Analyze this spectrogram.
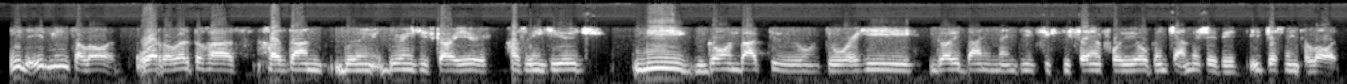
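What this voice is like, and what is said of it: Argentine accent in English. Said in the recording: “they heard my accent and they asked me where I was from, and I said Argentina”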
